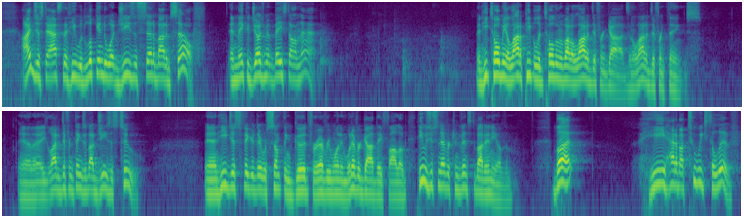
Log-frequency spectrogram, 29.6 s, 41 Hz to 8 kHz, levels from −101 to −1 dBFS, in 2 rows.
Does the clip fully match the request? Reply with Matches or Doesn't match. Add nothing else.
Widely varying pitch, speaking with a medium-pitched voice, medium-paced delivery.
Matches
